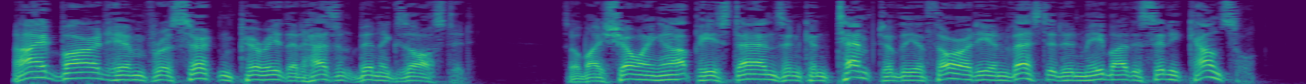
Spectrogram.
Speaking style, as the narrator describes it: Cord stated, in a level voice that carried

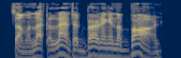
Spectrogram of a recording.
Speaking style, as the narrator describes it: he snarled

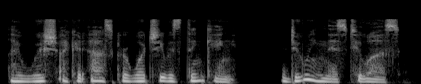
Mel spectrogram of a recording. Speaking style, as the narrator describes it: Yaskander murmured

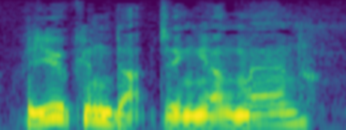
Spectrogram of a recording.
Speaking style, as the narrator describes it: asked in a patronizing tone

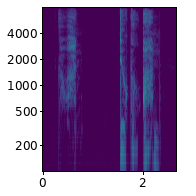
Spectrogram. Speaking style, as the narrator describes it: whispered Aravis, whose heart was beating terribly, and who still felt that her father might run into them at any corner

